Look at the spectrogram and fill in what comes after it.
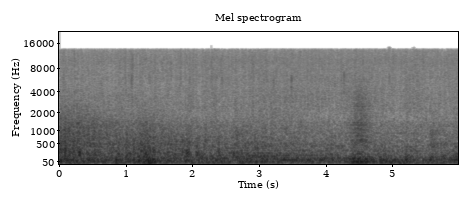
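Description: Steady rain falling, with a low rumble of thunder under it and a brief louder swell about three-quarters of the way through.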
